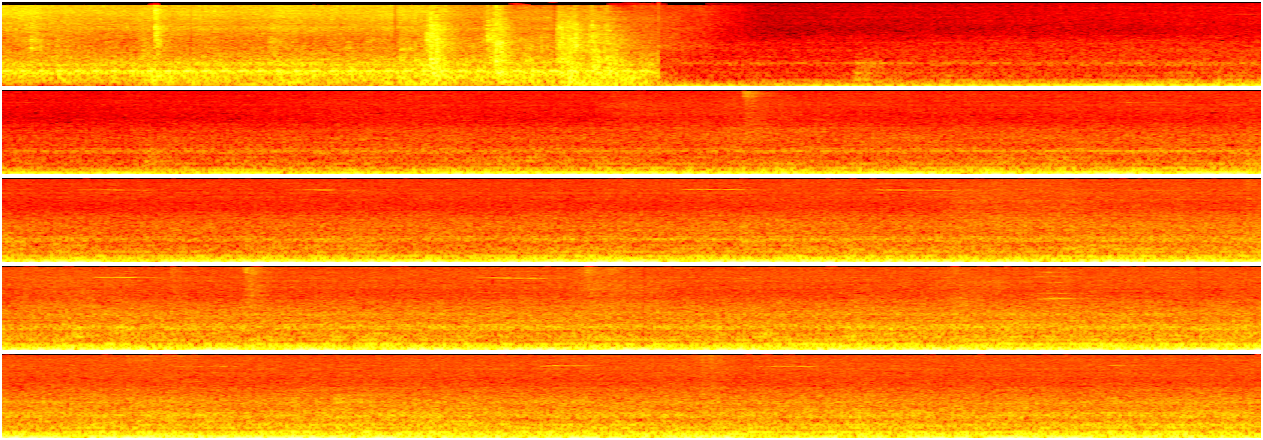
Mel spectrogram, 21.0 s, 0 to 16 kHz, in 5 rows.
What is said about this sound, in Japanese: 1番線に到着の電車は悪霊神社前方面特急迷いが行きです。はい、ドアが閉まります。ご注意ください。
